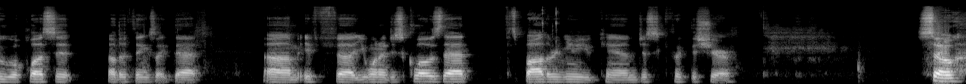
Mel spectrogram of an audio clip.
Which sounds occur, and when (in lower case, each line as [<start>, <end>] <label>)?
[0.00, 0.73] male speech
[0.00, 9.65] mechanisms
[1.06, 2.10] male speech
[2.06, 2.58] breathing
[2.60, 4.76] male speech
[4.97, 7.39] male speech
[5.38, 5.59] clicking
[7.60, 8.43] breathing
[8.55, 8.66] generic impact sounds
[9.12, 9.57] male speech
